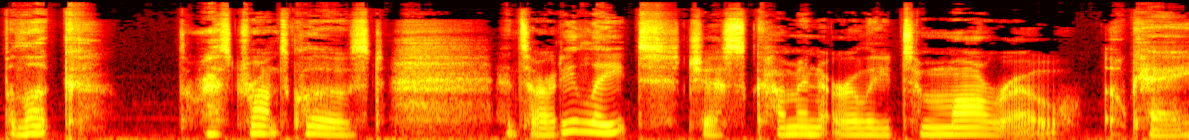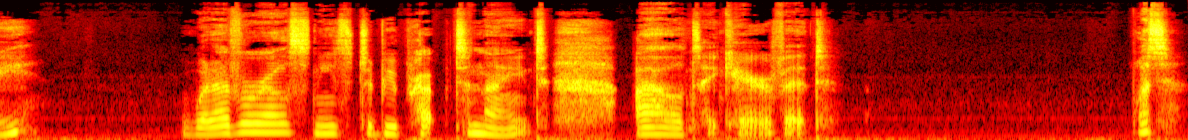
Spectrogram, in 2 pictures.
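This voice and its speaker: A woman's voice: mid-range voice, measured pace, long pauses, darkish tone, dry recording, natural voice. A woman playing a blunt, bossy restaurant chef in an audio roleplay, speaking straight to the listener. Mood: softened, firm. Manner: stern, exasperated, blunt. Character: bossy Filipino-American restaurant chef, secretly a ghoul.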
